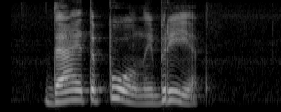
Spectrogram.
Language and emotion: Russian, angry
